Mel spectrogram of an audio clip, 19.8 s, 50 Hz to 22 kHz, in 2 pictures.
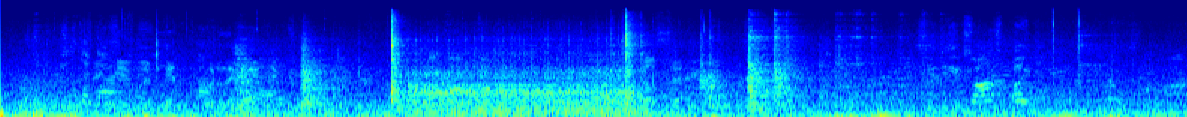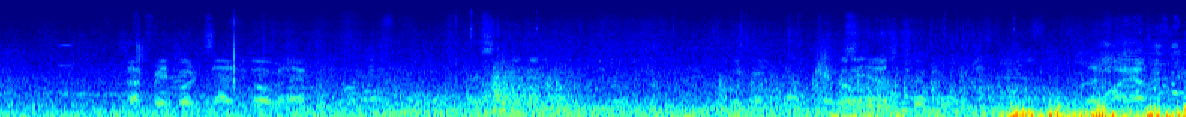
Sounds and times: Ferry 0.0 - 19.7
Workers 0.0 - 19.7

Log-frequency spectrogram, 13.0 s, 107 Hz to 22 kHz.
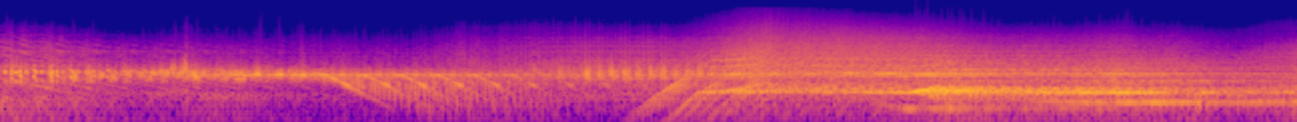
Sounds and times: drone 4.3 - 12.9

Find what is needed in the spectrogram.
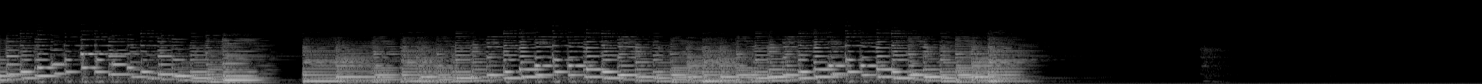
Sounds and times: Piano 0.0 - 11.3

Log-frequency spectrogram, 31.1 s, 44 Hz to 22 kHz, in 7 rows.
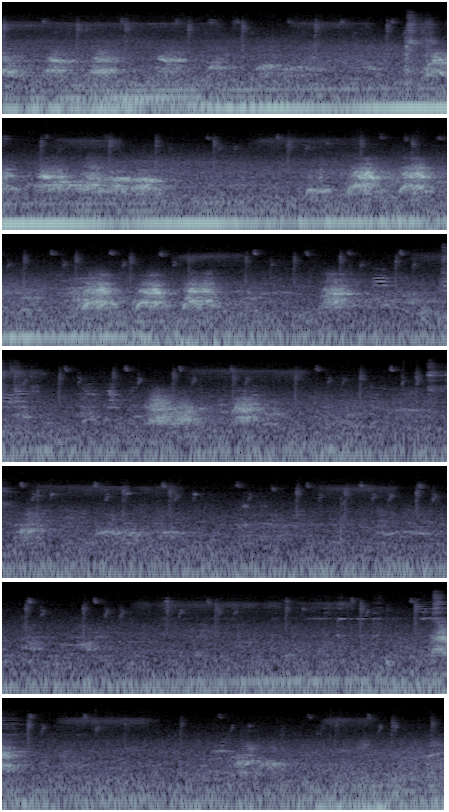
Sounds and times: dogs 0.0 - 6.2
birds 0.0 - 31.1
dogs 7.5 - 8.9
dogs 9.6 - 11.5
dogs 12.1 - 13.2
dogs 14.2 - 16.2
dogs 16.8 - 19.6
dogs 26.4 - 27.6
dogs 28.9 - 29.6

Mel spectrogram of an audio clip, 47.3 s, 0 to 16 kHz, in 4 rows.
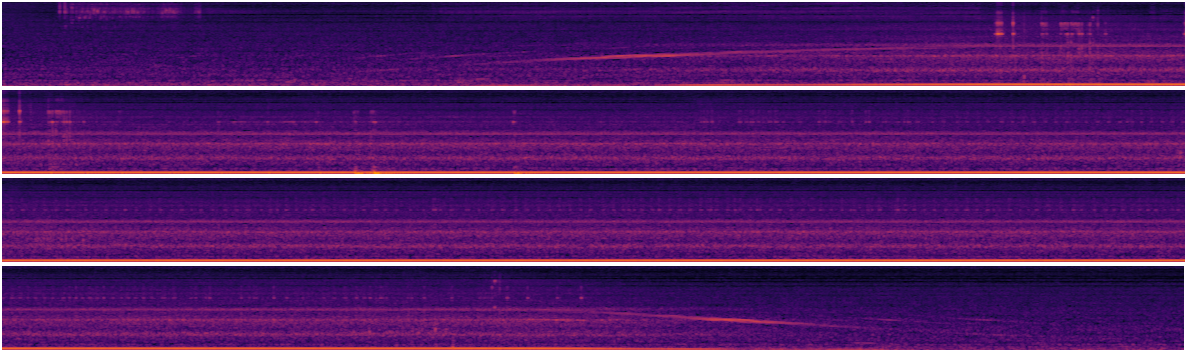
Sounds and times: hard drive 0.0 - 45.9

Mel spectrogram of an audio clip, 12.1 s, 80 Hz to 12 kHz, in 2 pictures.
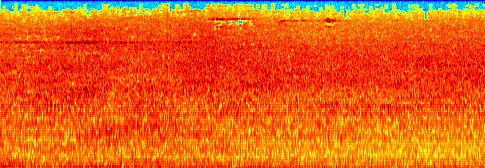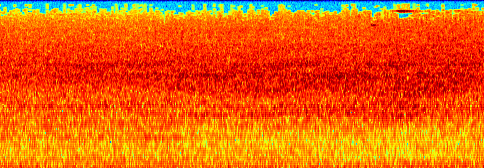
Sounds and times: Traffic jam 0.0 - 12.1

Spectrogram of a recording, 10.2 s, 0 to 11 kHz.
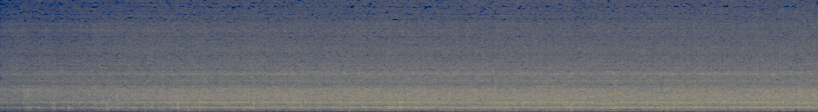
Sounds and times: Kettle Boiling 0.0 - 10.2

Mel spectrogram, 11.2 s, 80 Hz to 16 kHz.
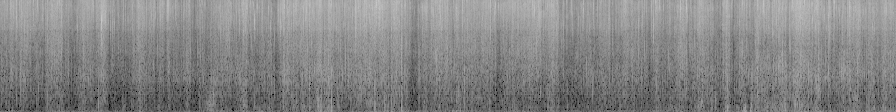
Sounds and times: Bubble Wrap Crinkle 0.0 - 11.2

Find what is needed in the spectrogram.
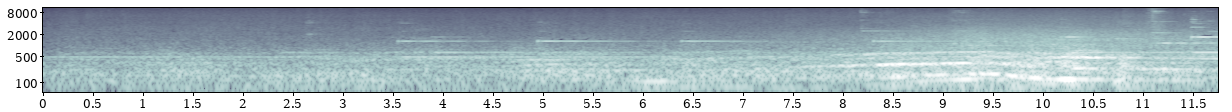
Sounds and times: chimes 2.3 - 11.7
motorbike 5.4 - 11.7

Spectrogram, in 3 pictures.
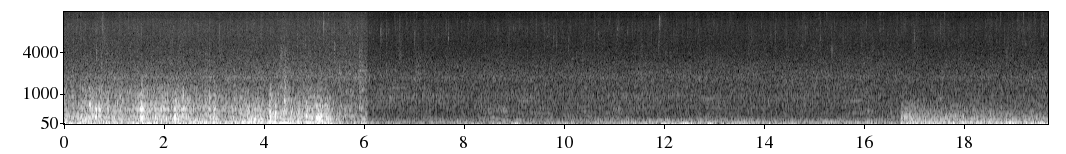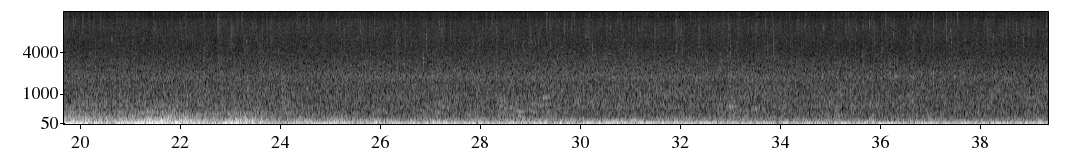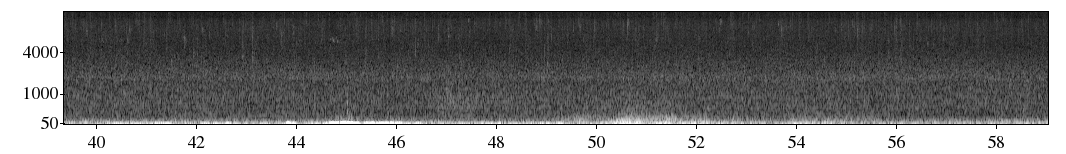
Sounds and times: thunderstorm 0.0 - 6.1
rainstorm 0.0 - 59.0
thunderstorm 16.7 - 26.0
thunderstorm 44.6 - 46.2
thunderstorm 49.3 - 53.0

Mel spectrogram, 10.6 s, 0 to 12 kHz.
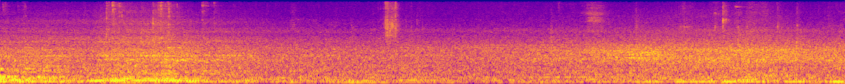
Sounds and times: busy street 0.0 - 10.5

